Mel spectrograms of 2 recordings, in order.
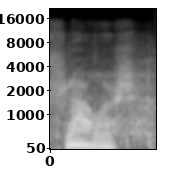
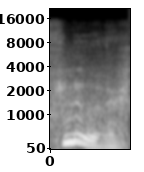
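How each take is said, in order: First: It is said in the speaker's ordinary accent. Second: It is said in a Scottish accent.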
